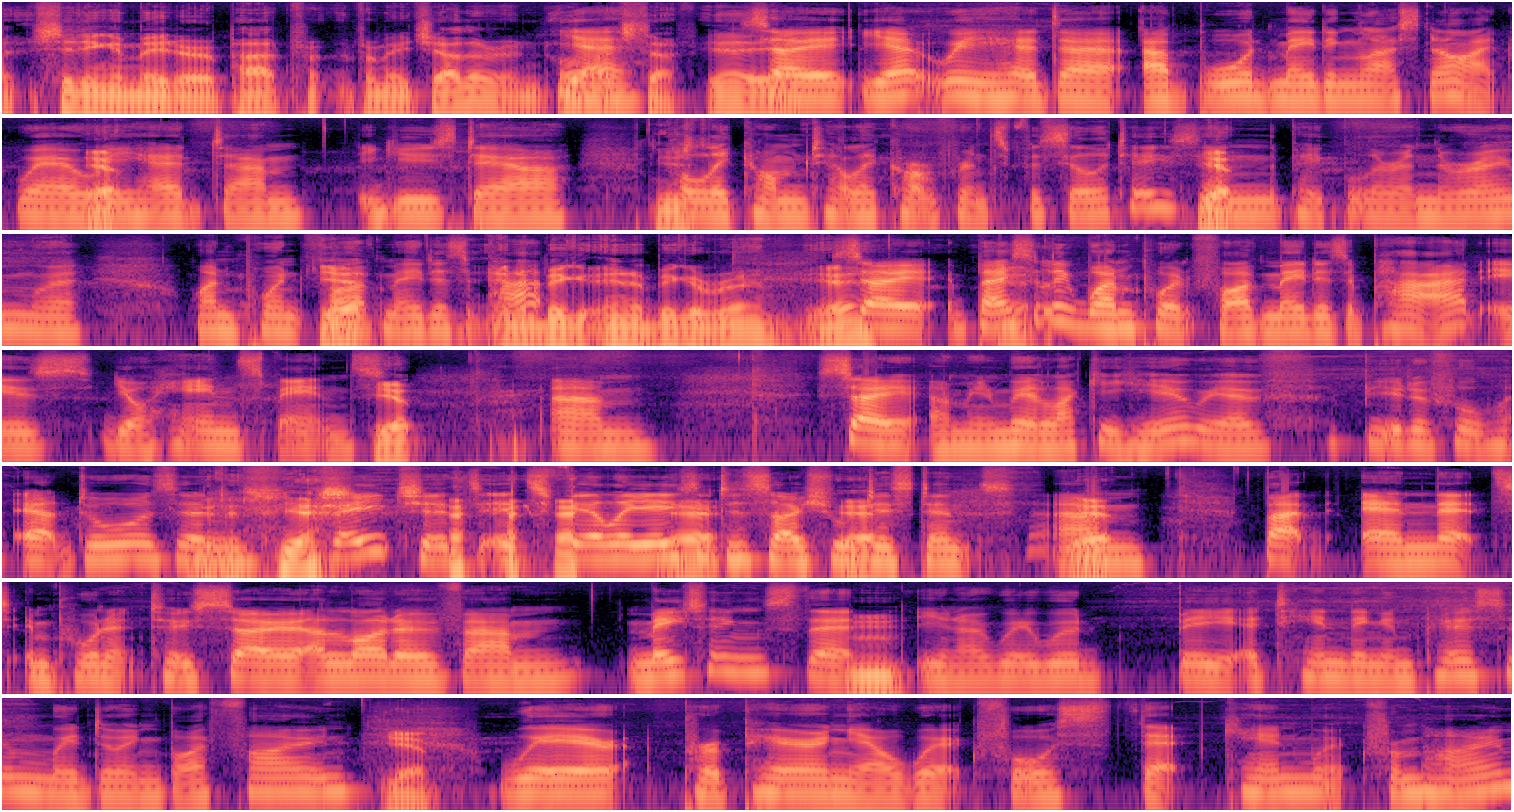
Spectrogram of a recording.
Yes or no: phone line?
no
